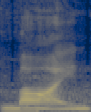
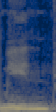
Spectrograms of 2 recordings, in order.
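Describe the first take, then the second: First: The vowel is the letter-name 'I' sound. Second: The vowel is not the letter-name 'I' sound. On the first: The speaker calls it right. "it is clearly the I sound, which gives you the pronunciation as mind" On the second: The speaker calls it wrong. "rather than mind, which would be a different colour"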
